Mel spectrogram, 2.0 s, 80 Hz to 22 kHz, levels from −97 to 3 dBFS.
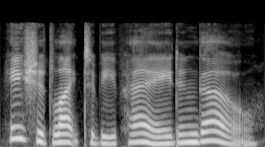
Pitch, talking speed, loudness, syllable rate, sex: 215 Hz, 240 wpm, -16 LUFS, 4.2 syllables/s, female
